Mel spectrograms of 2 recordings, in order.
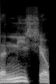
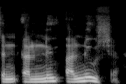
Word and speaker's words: Anusha: I said Anisha, while I always say she don't never correct. It's Anusha.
